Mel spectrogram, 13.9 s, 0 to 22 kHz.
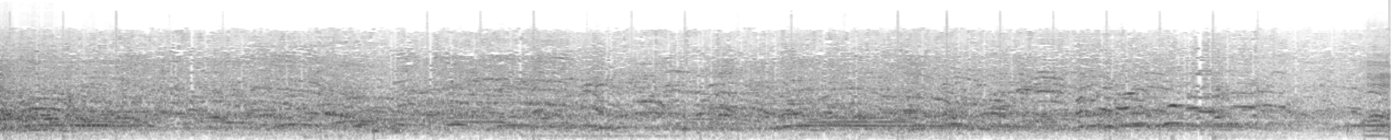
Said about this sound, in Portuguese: Ele apareceu no camarote uns 20 minutos antes da partida começar e a reação da torcida foi essa aqui, ó, de muita vaia. Vamos assistir.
